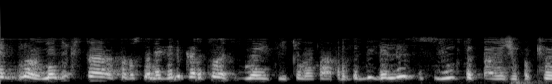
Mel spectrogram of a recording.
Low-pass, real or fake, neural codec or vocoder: 5.4 kHz; fake; codec, 44.1 kHz, 3.4 kbps, Pupu-Codec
